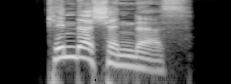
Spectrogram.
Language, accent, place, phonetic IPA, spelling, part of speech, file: German, Germany, Berlin, [ˈkɪndɐˌʃɛndɐs], Kinderschänders, noun, De-Kinderschänders.ogg
- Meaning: genitive singular of Kinderschänder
